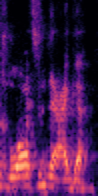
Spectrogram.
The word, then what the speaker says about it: Schwarzenegger: Arnold Schwarzenegger y Abigail Breslin. – No, lo, lo, lo, lo pronunciaste muy bien. Arnold Schwarzenegger.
